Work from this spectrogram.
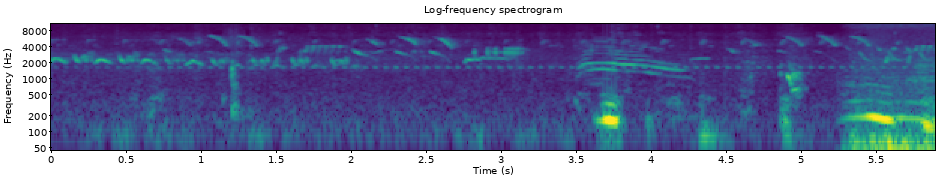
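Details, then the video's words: In Kruger National Park, a lioness and her cub give low, throaty contact calls to summon the cub's playful siblings from the bushes, among busy chirping birds. "Lion Cub Helps Mom Call for Siblings"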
